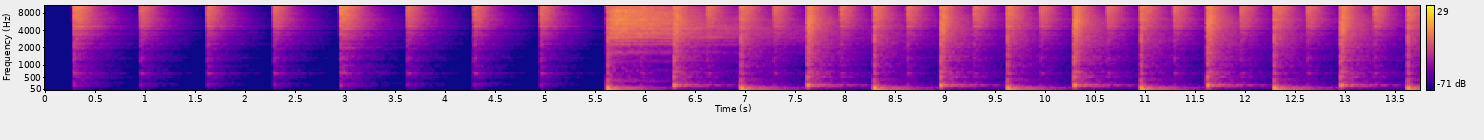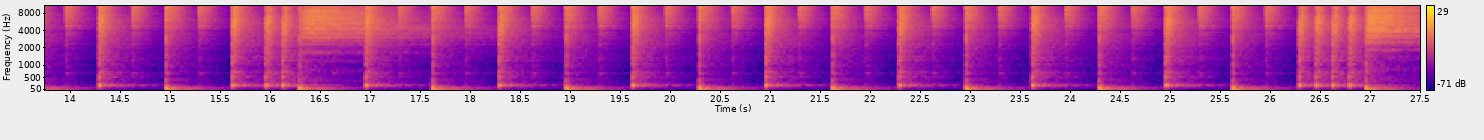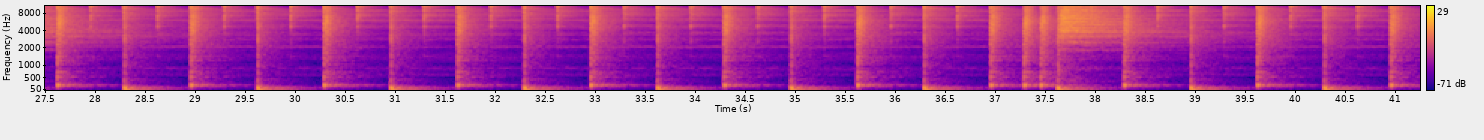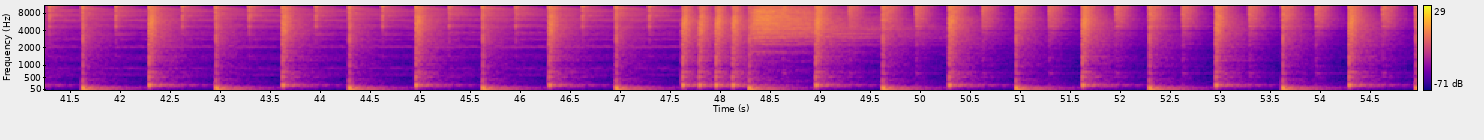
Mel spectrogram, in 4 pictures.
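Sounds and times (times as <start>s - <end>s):
music practice track at 90 bpm: 5.0s - 54.9s.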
